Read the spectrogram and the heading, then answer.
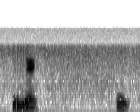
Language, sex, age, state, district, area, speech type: Bodo, male, 45-60, Assam, Chirang, rural, conversation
